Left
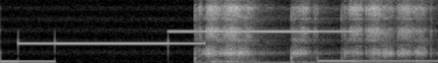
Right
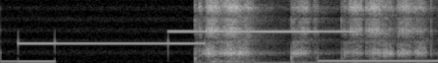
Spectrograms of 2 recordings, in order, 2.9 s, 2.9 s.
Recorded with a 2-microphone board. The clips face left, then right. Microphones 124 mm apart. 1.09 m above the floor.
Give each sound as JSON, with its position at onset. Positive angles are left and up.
{"t": 1.3, "sound": "writing", "side_deg": 5, "distance_m": 0.7}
